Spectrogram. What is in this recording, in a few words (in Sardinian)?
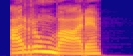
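"Arrumbare", Sardinian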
